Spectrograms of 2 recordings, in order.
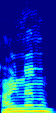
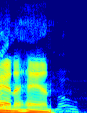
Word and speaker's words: Hanahan: Hello from, I don't even know how to pronounce it. Hainan, South Carolina. Whatever. Hanahan.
